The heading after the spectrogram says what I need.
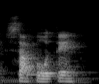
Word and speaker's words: sapote: I love you Sabi nila ang pagtawag ang pagpronounce nila ay sapote okay Ito po iba naman po yung sapote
